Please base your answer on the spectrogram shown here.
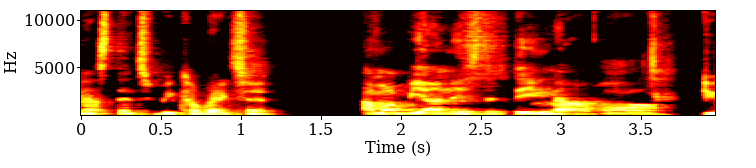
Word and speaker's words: Amapiano: But I think, as I said, Amapiano or Apapiano, what do you pronounce that? Amapiano.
